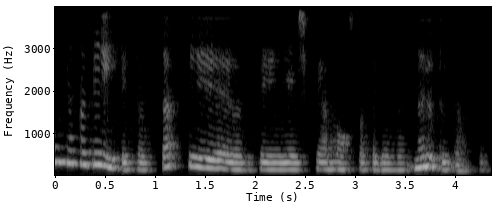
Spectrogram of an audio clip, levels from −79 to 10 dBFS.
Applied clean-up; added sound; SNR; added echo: neural mask model DeepFilterNet 3.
